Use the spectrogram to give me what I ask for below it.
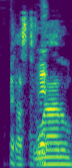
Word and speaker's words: Castellano: Castellano. Got it right. It's spelled like Castellano, but you don't pronounce it that way because of Colombia.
